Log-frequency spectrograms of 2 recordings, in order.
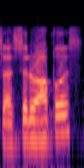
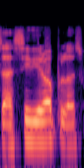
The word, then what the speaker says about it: Sideropoulos: It's, I guess in English, it's Sideropoulos. In Greek, it's Sideropoulos, which is...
